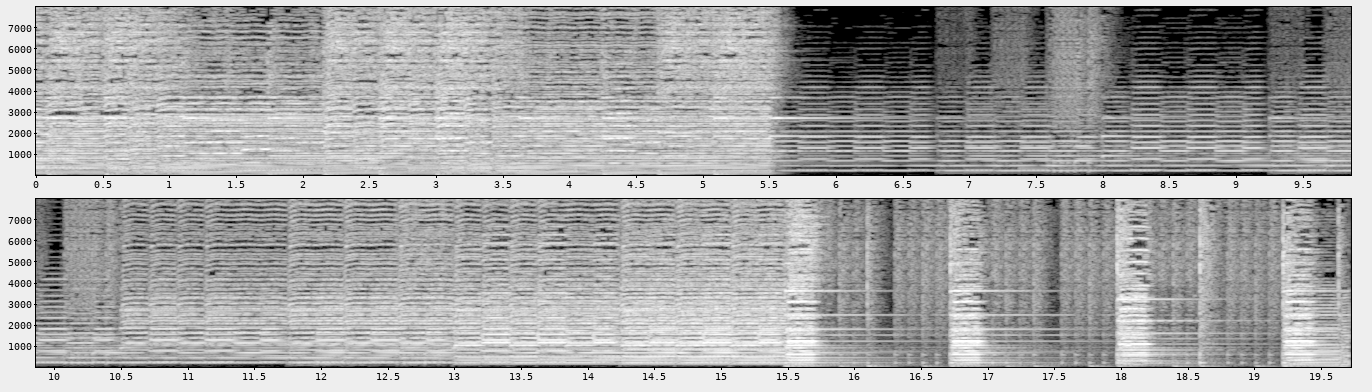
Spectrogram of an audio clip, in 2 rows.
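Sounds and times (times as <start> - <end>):
fanfare: 0.0 - 5.7, 9.7 - 19.7.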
